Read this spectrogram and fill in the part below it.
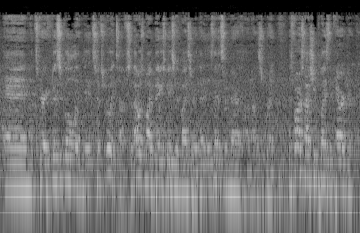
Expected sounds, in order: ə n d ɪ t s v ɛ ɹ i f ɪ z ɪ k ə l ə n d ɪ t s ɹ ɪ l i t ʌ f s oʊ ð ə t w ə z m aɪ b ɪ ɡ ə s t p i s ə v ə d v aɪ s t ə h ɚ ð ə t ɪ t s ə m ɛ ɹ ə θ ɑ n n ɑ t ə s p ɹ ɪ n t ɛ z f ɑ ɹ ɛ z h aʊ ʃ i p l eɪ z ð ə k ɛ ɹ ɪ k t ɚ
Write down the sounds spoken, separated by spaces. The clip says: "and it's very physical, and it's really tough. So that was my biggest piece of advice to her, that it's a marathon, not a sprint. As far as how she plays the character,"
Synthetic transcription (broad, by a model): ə n ɪ t s v ɛ ɹ i f ɪ z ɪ k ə n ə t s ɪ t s ɹ ɪ l i t ʌ f s oʊ ð ə t w ə z m aɪ b ɪ ɡ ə s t p i s ə v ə d v aɪ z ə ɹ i ð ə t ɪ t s ə m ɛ ɹ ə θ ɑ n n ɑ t ə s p ɹ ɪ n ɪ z f ɑ ɹ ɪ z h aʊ ʃ i p l eɪ z ð ə k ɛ ɹ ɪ k t ɚ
